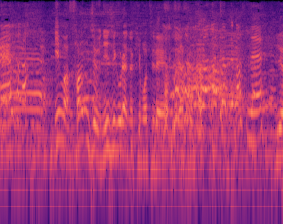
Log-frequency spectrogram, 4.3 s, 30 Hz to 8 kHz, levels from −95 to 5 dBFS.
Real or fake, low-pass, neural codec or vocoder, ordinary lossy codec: real; none; none; none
